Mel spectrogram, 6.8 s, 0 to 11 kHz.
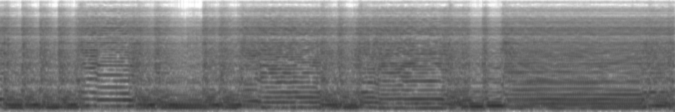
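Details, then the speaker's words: After fix on a JCraft LTX Drive distortion pedal: heavily distorted guitar chords at gain above 12 o'clock ring cleanly, the earlier feedback whistle at high gain now gone. "Pero kanina nag-feedback or nag-whistle pag naka-high gain na. So check natin ngayon. Wala na yung whistling sound."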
